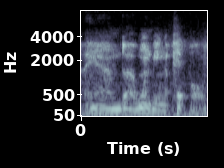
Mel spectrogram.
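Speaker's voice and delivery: whispered aside. Real, not acted. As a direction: drop to a hush like a confession. Confessing the pit bull.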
